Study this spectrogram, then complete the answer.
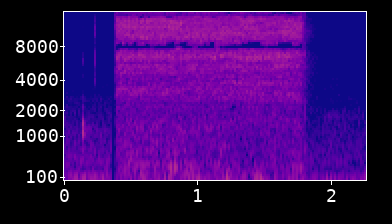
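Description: A steady, loud hiss of a siphon-feed airbrush spraying clear coat runs for about a second and a half, starting and stopping abruptly, close by.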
